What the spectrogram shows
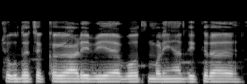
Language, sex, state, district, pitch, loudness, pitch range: Hindi, male, Bihar, Araria, 135 Hz, -14 LUFS, 130-135 Hz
